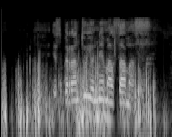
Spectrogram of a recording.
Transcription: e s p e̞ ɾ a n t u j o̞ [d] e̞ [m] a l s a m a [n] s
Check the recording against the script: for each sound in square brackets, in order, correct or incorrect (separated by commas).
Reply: incorrect, correct, incorrect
